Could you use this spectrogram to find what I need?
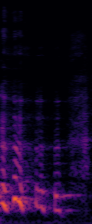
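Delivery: high giggle; mock laugh. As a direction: let a short imitated laugh out. Mimics the laughing meditation.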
